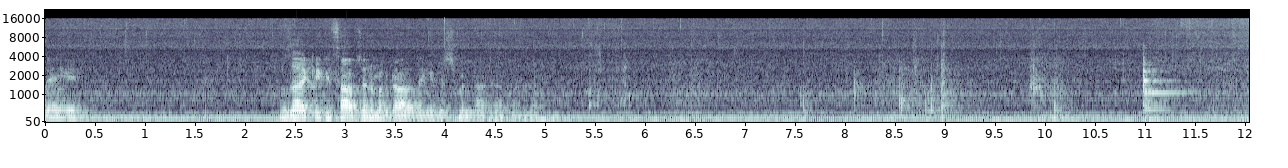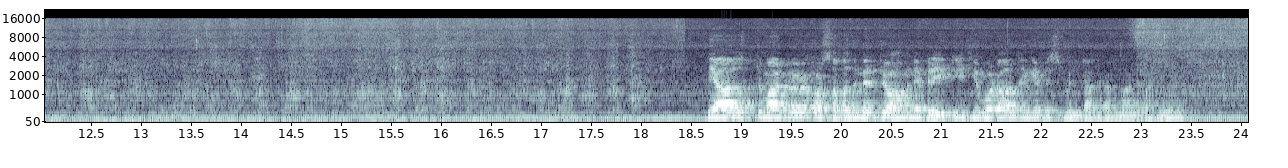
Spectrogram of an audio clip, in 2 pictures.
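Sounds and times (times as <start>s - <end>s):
spices sizzling in oil: 0.0s - 24.0s
spoon knocking against pot: 11.0s - 11.5s
wooden spoon scraping pot: 11.8s - 18.2s.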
